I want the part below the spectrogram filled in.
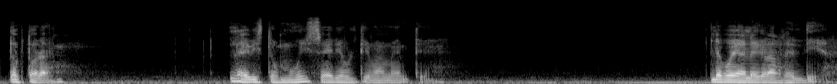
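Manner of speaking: a lightly played ladies' man purring; seductive voice. Flirting with the nervous doctor, a light mock-seductive low voice. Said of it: "creo que con esta voz, ¿eh?".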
